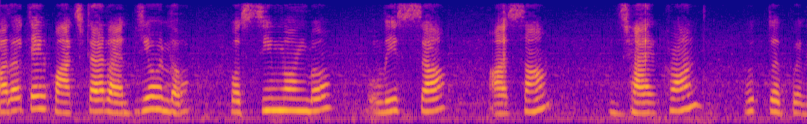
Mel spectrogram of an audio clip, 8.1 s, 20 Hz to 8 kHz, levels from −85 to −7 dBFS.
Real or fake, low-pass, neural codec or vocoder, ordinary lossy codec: fake; 7.2 kHz; codec, 24 kHz, 0.9 kbps, WavTokenizer, medium music audio release; none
